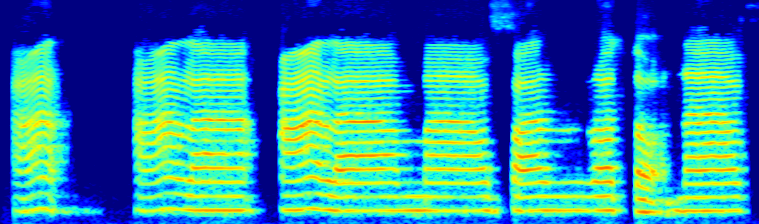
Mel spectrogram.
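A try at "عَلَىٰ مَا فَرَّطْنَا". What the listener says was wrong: Enggak mau ada hamzah. Roto, enggak. Farrotona. Tonya tetap tebal, tapi enggak boleh ada tambahan hamzah.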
